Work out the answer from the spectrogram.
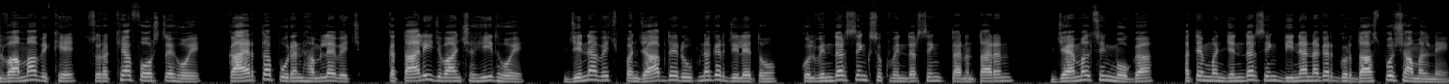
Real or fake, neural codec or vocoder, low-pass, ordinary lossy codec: real; none; none; none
